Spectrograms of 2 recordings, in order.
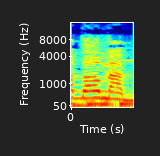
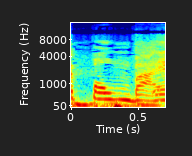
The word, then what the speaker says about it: bomba: Então, ó, manda aí o emoji, Bomba Bomba, bomba, bomba. – Bomba não é pomba, é, é bomba. Bomba. Bomba que B-O-M.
